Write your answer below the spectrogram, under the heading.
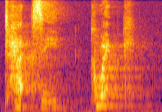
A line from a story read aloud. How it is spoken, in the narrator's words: Moira hisses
